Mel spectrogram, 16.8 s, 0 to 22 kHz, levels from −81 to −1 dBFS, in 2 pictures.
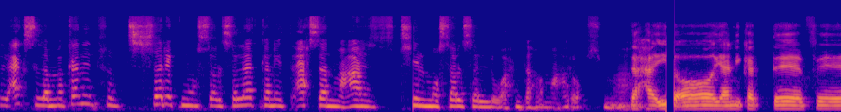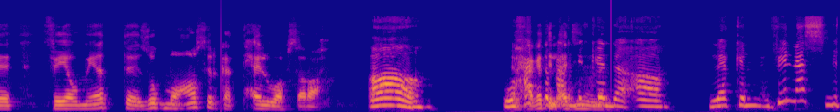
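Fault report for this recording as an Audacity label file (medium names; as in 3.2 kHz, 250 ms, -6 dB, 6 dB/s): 1.430000	1.430000	dropout 2.4 ms
4.110000	4.130000	dropout 22 ms
6.660000	6.740000	dropout 84 ms
10.620000	10.620000	pop -18 dBFS
14.520000	14.520000	pop -12 dBFS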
